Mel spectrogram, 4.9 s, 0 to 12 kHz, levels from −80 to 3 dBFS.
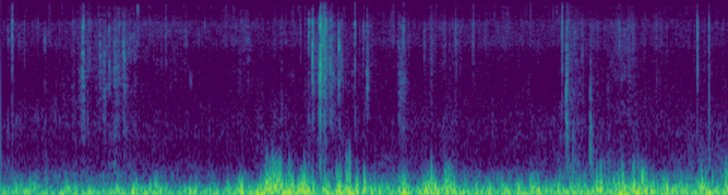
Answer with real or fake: real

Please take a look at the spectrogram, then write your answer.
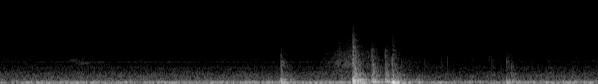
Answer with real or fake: real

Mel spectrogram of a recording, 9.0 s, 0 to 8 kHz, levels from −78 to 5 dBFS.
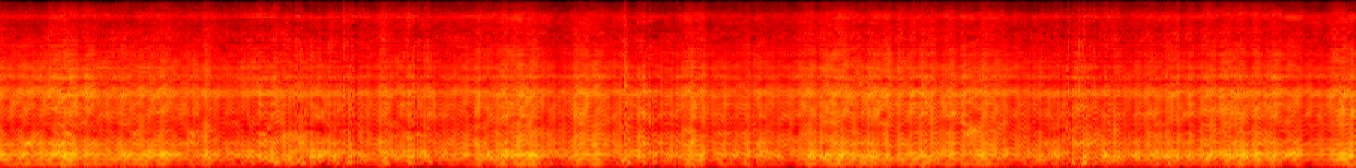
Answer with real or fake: fake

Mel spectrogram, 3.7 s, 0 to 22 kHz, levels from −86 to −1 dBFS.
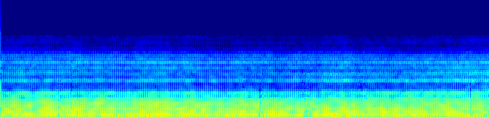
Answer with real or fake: fake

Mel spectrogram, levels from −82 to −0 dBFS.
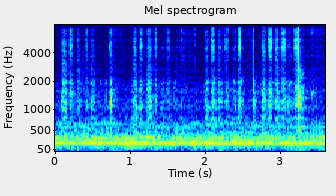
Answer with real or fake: fake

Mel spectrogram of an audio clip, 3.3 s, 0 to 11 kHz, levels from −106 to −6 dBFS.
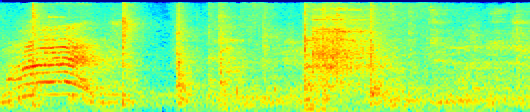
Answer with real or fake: real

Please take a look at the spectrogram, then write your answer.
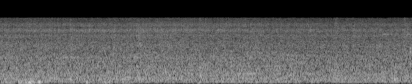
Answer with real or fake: real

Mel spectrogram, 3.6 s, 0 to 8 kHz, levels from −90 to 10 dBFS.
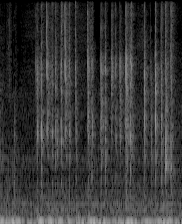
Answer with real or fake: real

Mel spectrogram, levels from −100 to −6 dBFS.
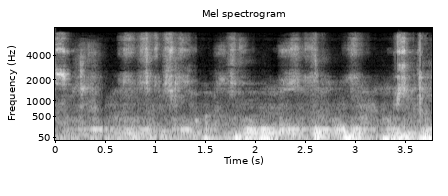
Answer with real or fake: fake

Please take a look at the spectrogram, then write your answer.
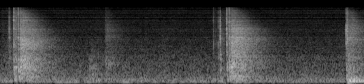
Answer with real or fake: fake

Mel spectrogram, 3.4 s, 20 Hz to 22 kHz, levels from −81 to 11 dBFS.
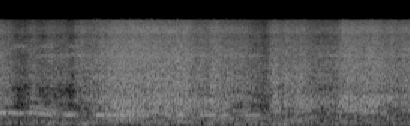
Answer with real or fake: real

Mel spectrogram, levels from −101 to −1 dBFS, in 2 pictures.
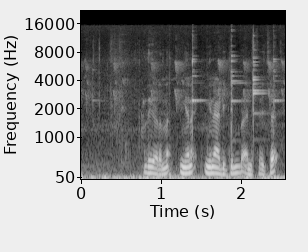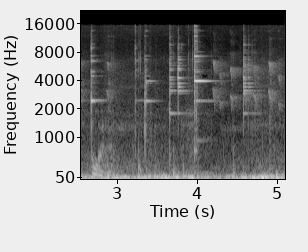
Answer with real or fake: real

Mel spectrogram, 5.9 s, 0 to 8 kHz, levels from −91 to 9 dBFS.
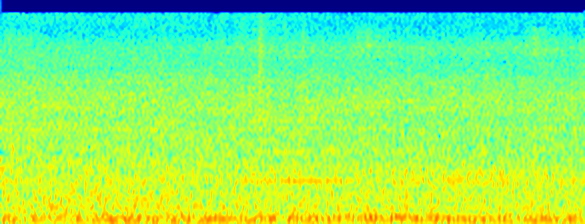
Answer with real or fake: real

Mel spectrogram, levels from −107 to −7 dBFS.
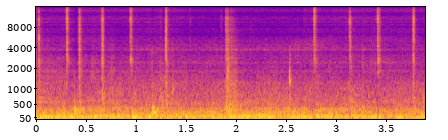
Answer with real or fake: fake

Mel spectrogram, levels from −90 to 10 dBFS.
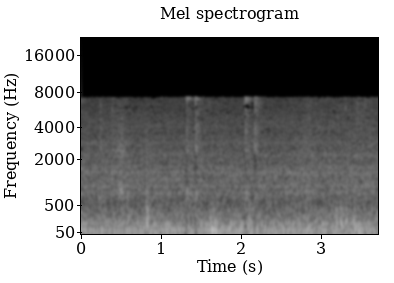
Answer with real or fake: real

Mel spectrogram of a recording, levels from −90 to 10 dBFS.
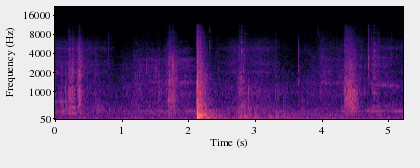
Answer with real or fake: real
